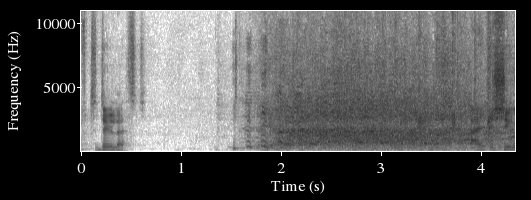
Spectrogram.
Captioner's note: laughter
